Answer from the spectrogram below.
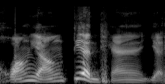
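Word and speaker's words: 黄杨钿甜: 那么在这种情况下，我们看到啊，有一位演员，非常年轻的演员， 18岁吧，他这名字起的也很有意思啊，叫黄杨甜甜也行，叫黄杨电甜也行，他是个多音字啊，这个金字旁加一个田地的田。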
